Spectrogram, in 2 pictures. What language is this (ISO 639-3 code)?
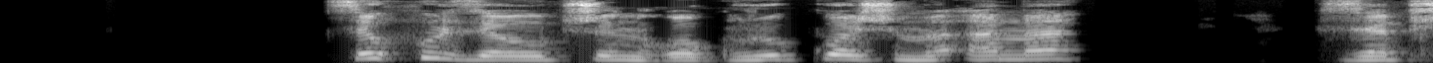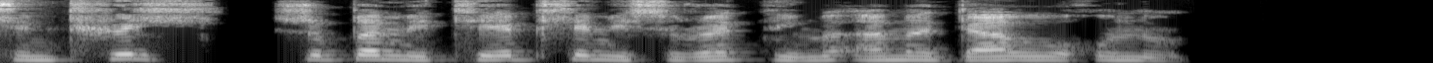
kbd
